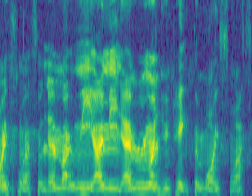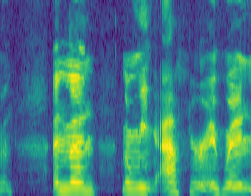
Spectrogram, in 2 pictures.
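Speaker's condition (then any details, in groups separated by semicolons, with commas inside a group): Brain injury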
